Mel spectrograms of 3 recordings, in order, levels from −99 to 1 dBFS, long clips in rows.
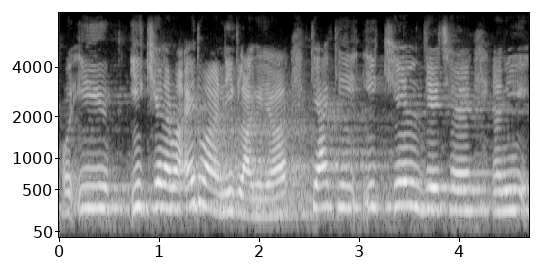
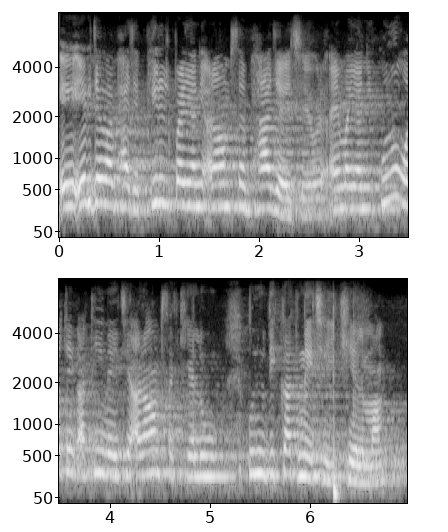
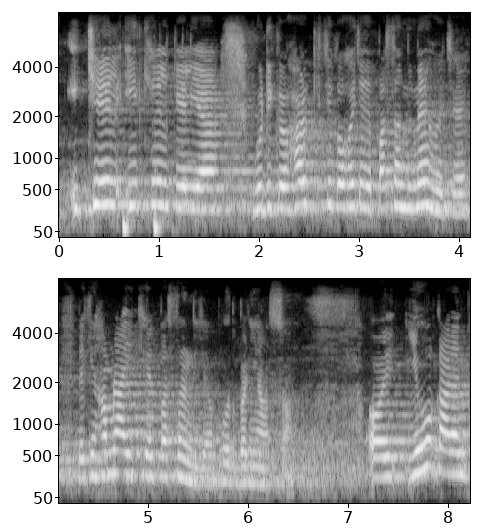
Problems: background sounds at intervals, background conversations at intervals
